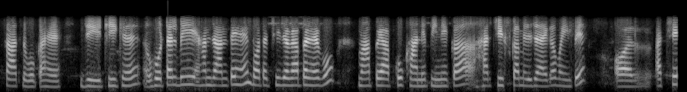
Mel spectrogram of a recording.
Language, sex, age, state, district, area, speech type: Hindi, female, 30-45, Uttar Pradesh, Sitapur, rural, conversation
